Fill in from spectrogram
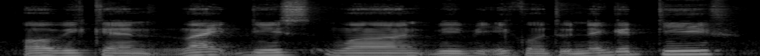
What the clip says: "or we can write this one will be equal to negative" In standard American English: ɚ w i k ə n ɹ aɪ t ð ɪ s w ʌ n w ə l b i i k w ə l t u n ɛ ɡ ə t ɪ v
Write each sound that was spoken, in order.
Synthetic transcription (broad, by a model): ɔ w i k ə n l aɪ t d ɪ s w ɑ n w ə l b i i k w ə l t u n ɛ ɡ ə t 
